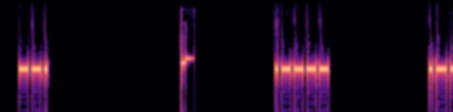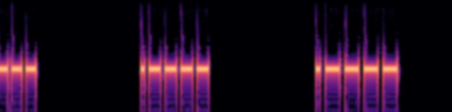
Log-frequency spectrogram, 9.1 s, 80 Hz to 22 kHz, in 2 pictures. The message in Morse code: G 1111

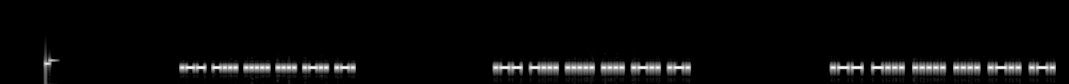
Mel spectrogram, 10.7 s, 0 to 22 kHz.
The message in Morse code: WB5HLR WB5HLR WB5HLR

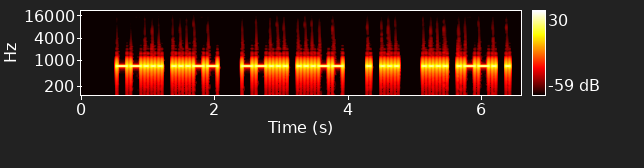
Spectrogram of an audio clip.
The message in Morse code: 73 73 ES HPE

